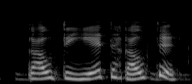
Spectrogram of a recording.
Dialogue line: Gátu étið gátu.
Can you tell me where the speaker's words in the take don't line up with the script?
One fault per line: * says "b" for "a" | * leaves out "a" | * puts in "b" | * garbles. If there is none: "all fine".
all fine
